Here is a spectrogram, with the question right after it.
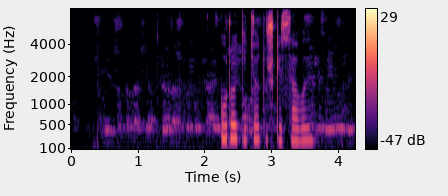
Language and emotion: Russian, neutral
